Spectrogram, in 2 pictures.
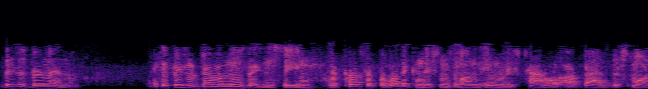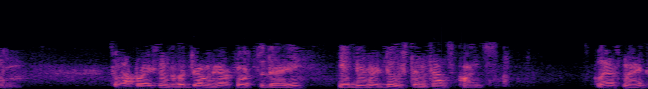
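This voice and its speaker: A man giving a scripted 1940s radio news report as a correspondent, measured and careful to make figures clear. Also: mid-range voice. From United States. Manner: measured, repeats figures for clarity. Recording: crackly, phone-like 1940 shortwave radio relay.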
